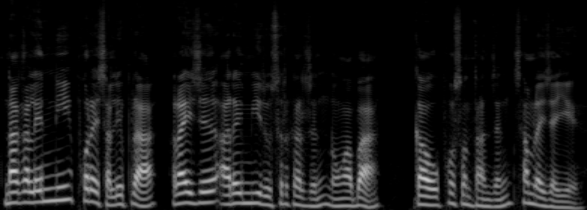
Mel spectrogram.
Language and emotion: Bodo, neutral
